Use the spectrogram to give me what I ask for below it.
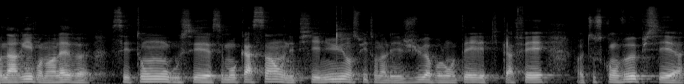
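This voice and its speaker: He speaks at a fairly quick pace. The man's pitch is medium. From France. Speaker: YouTuber, online entrepreneur. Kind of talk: casual vlog talk to camera. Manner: casual, with many fillers and hesitations.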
